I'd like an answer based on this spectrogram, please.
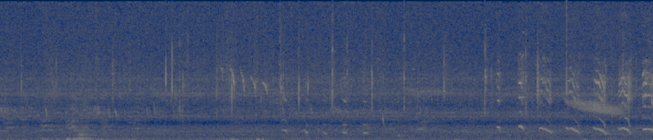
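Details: N-litter Irish Terrier puppies out for the first time: a low rustle and knock early on, then a quickening series of short, falling, high-pitched squeals in the second half, with a soft hum underneath.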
